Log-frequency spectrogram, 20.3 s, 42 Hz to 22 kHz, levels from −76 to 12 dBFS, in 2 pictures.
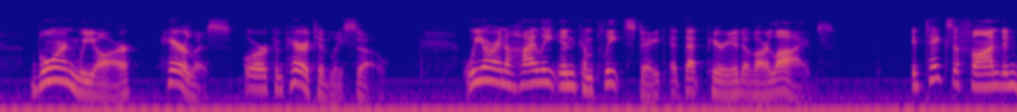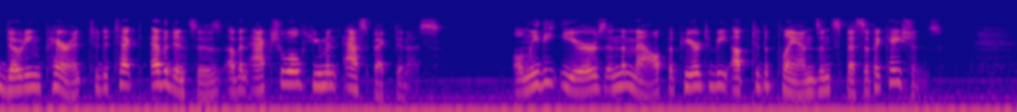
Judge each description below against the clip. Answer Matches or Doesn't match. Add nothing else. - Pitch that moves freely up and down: Matches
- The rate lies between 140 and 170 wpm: Matches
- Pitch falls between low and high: Matches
